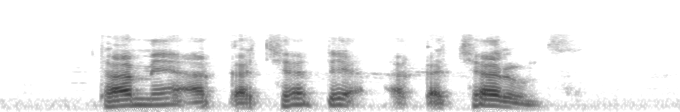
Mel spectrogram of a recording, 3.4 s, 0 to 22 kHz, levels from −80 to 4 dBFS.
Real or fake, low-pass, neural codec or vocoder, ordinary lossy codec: real; 7.2 kHz; none; Opus, 32 kbps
